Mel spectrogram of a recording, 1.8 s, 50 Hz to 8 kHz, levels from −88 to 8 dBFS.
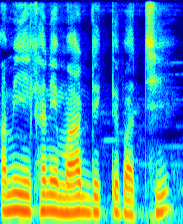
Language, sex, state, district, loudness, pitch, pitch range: Bengali, male, West Bengal, Alipurduar, -15 LUFS, 160 Hz, 155-170 Hz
